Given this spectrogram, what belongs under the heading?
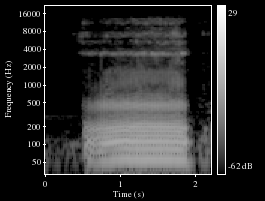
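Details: Single low, rumbling, fluttering snore over a second long, close to a purr, from a sleeping cat, recorded October 2023.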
